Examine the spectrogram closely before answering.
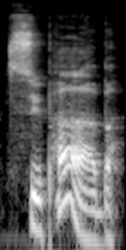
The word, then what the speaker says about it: superb: something we might say superb superb there's another softer b at the end superb we don't say superb we say superb that was superb it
